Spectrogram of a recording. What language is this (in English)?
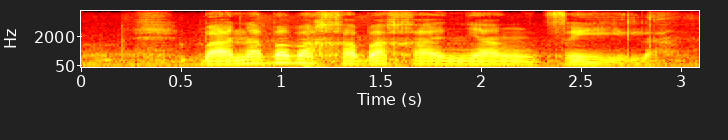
Tswana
